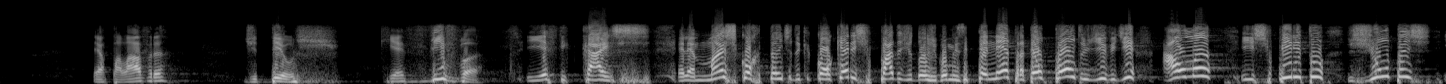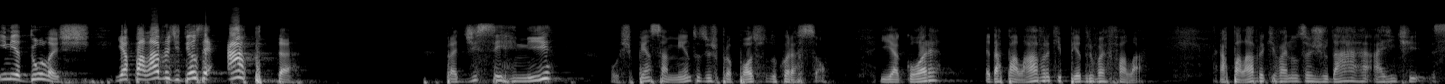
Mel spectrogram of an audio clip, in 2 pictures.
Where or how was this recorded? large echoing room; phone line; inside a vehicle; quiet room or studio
large echoing room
